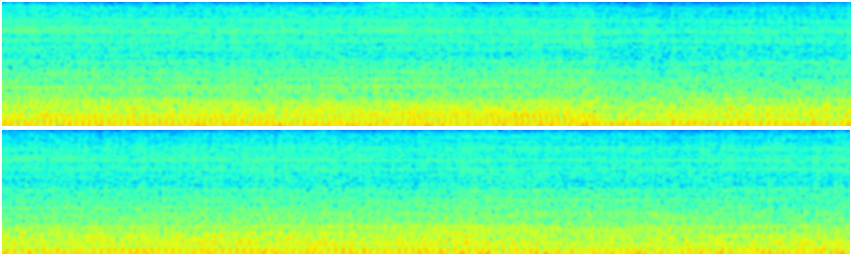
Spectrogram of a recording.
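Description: A loud Harley-Davidson Softail Deluxe motorcycle engine rumbles steadily at cruising speed on a city boulevard, with a brief gear change midway and constant low droning throughout.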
